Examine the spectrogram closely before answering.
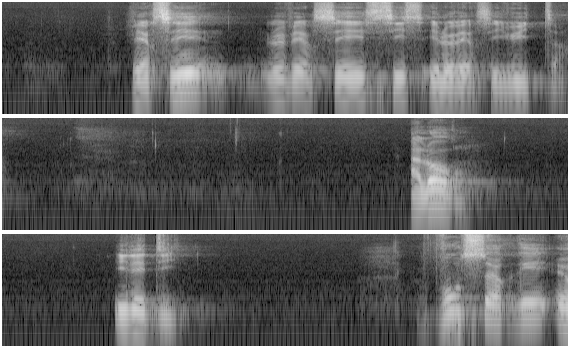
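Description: A man reads out slowly and solemnly through a microphone in a reverberant room.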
